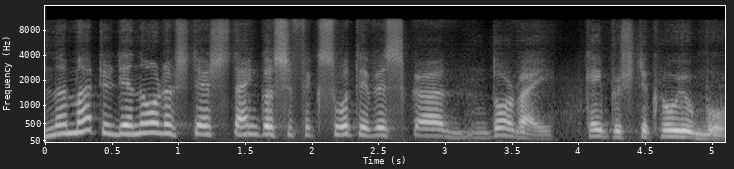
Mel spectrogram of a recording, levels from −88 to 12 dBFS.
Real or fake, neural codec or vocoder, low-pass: fake; codec, 24 kHz, 0.5 kbps, DualCodec; 10.8 kHz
